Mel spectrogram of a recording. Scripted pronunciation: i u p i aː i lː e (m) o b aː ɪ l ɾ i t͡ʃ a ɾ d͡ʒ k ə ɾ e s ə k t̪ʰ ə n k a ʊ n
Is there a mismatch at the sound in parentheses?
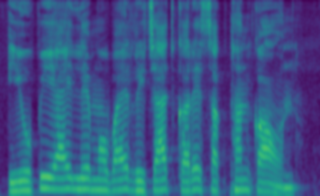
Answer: no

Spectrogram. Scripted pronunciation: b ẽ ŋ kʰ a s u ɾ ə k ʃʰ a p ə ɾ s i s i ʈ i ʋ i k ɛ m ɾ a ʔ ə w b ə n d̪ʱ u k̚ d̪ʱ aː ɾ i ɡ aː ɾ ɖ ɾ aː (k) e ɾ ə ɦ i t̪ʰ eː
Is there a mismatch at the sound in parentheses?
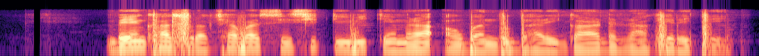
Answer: yes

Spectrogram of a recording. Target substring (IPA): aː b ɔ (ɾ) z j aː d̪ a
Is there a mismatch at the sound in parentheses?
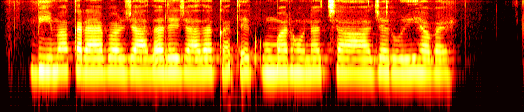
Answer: no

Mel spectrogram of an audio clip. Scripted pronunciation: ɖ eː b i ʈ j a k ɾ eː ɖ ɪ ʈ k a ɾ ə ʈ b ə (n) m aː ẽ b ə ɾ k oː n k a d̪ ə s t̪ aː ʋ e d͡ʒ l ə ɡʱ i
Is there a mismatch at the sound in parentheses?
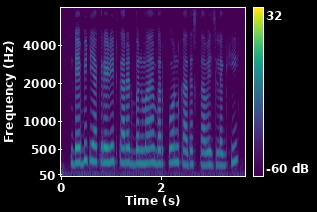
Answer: no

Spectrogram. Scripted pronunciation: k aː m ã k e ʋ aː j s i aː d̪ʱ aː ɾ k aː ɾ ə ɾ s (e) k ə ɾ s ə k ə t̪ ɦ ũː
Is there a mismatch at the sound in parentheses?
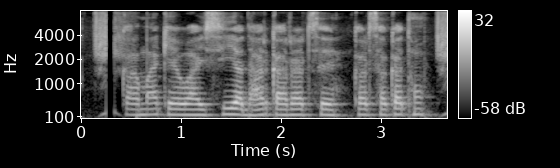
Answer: no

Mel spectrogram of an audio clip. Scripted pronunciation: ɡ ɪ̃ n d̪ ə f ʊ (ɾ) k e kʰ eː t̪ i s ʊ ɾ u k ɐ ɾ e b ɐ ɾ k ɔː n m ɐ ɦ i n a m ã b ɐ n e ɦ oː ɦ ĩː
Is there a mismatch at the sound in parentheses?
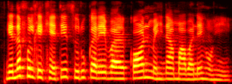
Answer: yes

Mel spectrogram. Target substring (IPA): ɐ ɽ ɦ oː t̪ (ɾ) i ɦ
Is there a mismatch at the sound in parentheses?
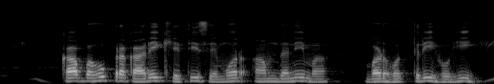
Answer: no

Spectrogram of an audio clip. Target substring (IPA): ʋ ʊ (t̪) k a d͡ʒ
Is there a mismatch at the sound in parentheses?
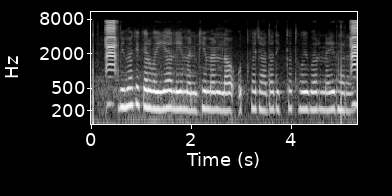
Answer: no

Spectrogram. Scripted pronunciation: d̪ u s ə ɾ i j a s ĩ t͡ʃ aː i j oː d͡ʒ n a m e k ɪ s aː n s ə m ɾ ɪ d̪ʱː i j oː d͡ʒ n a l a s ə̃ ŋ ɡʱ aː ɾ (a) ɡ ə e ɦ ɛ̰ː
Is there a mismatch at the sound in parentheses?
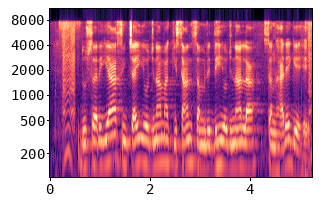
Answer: yes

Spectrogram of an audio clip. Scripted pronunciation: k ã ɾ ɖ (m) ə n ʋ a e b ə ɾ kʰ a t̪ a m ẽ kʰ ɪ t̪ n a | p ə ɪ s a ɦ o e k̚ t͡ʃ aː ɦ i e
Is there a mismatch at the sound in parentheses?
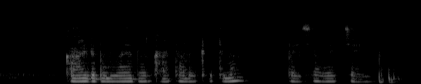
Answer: yes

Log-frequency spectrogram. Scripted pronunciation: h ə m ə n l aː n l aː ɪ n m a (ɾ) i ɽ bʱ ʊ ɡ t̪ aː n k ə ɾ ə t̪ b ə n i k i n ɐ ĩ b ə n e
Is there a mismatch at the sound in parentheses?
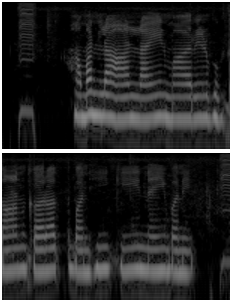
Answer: no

